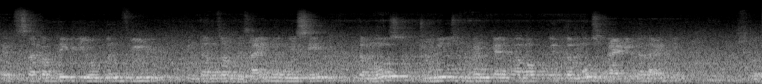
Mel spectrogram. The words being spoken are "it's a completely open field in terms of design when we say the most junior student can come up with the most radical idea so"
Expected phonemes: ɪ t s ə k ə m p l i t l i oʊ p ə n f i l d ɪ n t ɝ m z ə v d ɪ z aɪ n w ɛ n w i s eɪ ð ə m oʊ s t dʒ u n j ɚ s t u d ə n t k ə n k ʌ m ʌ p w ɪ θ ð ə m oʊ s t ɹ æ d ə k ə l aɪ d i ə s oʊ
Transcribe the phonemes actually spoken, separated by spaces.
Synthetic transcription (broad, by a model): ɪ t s ə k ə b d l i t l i oʊ p ə n f i d ɪ n t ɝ m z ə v d ɪ z aɪ n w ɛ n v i s eɪ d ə m oʊ s t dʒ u n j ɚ s t u d ə n t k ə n k ʌ m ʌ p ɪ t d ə m oʊ s t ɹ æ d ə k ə l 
